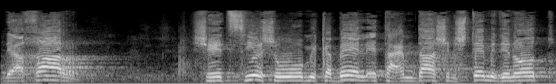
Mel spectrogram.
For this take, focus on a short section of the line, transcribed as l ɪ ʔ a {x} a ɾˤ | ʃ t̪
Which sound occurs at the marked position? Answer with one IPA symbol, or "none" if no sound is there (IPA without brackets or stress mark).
x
